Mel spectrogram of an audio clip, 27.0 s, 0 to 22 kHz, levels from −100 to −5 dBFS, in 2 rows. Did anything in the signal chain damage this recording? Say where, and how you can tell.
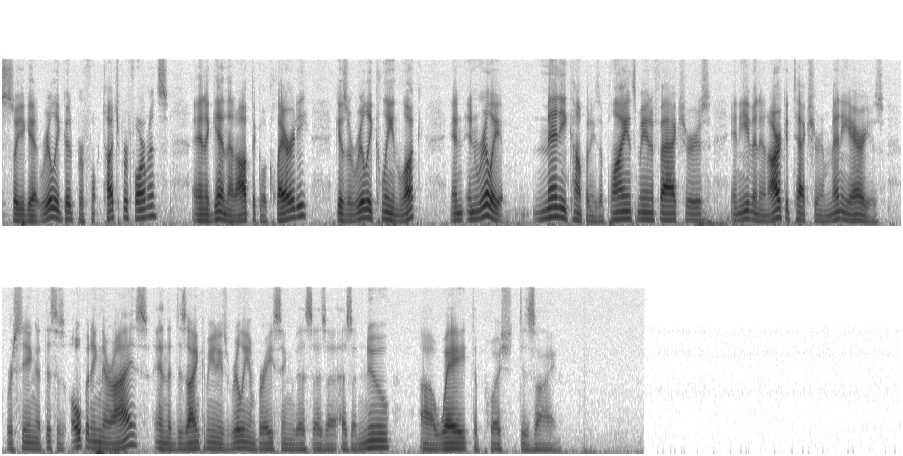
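No, nothing stood out on listening; the audio has come over a call path, with nothing above 8 kHz, which fits a wideband call codec such as G.722.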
